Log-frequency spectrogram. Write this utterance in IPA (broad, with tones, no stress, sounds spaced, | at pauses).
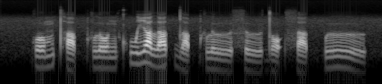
k o˦˥ m tʰ a˨˩ p̚ k l o˧ n kʰ w i˥˩ a̯ l a˦˥ t̚ d a˨˩ p̚ k l ɯː˨˩ s ɯː˩˦ d ɔ˨˩ ʔ s a˨˩ t̚ p ɯː˥˩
